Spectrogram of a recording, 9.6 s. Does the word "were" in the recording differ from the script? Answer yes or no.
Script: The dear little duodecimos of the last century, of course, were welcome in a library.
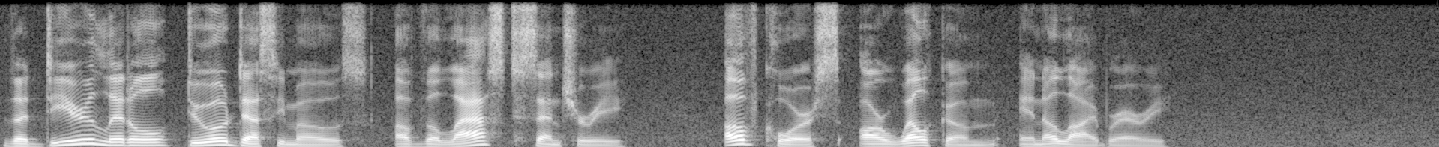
yes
